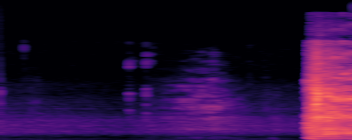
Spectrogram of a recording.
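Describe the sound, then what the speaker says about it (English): A single sharp cough bursts out loudly at the very end after near silence. "Still got a little cough, but we good."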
